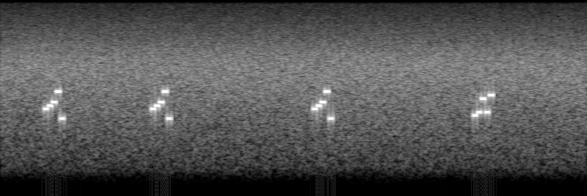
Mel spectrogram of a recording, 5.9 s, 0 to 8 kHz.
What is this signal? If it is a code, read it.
Five-tone selective call (EEA), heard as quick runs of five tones, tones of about 40 ms, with radio hiss. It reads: 56702 56702 56702 34849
